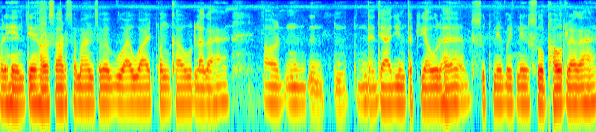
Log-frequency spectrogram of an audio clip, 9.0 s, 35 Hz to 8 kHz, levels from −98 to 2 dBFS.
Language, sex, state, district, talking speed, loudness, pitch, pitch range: Hindi, male, Bihar, West Champaran, 180 wpm, -19 LUFS, 110 Hz, 110-115 Hz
